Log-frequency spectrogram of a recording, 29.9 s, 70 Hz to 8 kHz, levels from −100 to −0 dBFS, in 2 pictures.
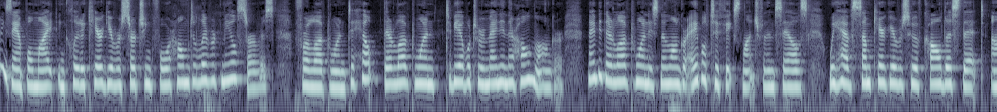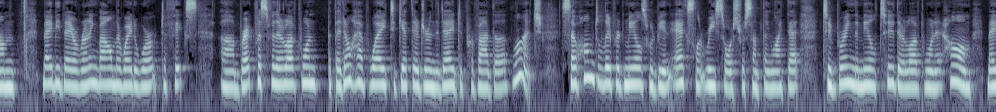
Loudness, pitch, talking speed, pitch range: -22 LUFS, 225 Hz, 215 wpm, 205-235 Hz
